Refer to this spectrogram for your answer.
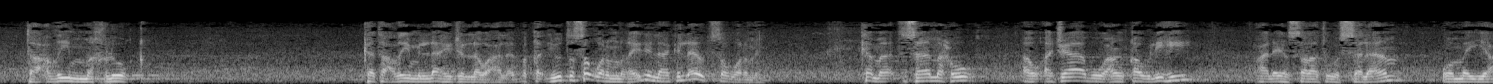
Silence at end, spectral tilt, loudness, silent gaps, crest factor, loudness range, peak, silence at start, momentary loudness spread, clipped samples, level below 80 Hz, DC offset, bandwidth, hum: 0 s; -5 dB/octave; -18 LUFS; none; 16 dB; 3 LU; -4 dBFS; 0 s; 15 LU; under 0.1%; -56 dBFS; under 0.1%; 8 kHz; none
